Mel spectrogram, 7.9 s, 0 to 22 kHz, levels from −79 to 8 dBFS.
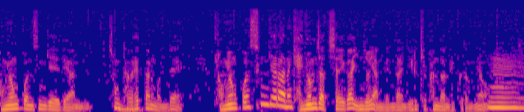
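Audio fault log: Throughout: overdone noise removal. A noise reduction stage set too aggressively is cutting individual frequency bands down or out wherever they sit near its noise estimate, taking the quieter parts of the speech with them. This leaves near-silent gaps with twinkling specks.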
